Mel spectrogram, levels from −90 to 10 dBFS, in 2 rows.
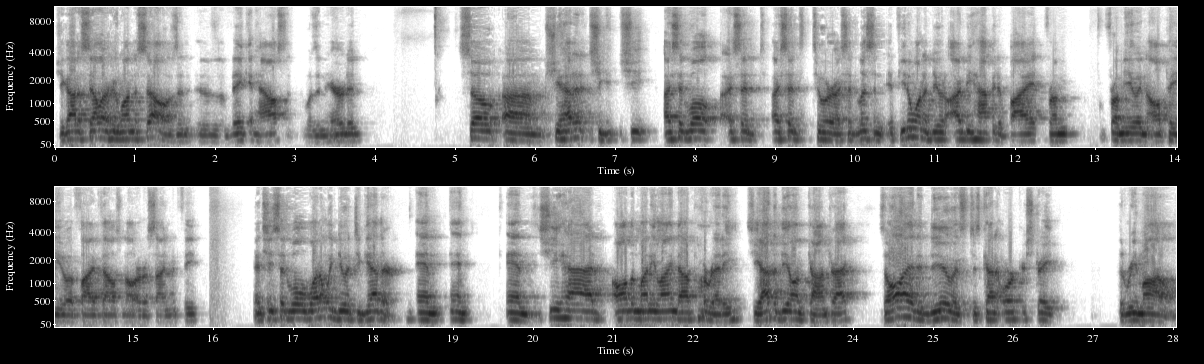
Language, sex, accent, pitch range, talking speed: English, male, American, 110-135 Hz, 220 wpm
